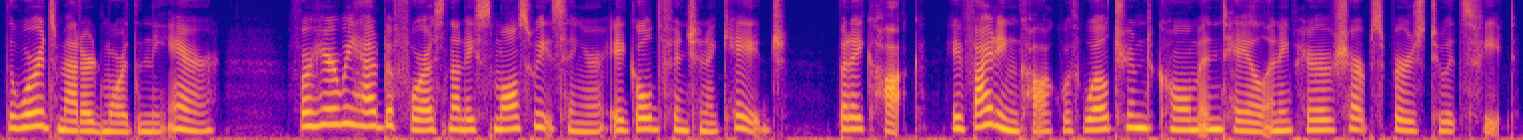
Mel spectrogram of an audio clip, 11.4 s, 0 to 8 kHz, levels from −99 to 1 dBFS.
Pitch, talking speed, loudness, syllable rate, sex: 230 Hz, 225 wpm, -18 LUFS, 5.3 syllables/s, female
